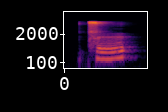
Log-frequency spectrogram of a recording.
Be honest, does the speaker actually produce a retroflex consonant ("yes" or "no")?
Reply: yes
